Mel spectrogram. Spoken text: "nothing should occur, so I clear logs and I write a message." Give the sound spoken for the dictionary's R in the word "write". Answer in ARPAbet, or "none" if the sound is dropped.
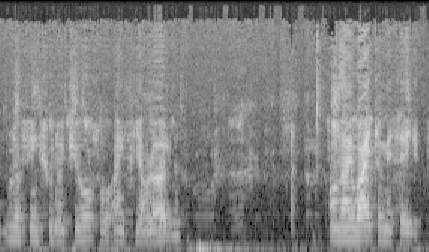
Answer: W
